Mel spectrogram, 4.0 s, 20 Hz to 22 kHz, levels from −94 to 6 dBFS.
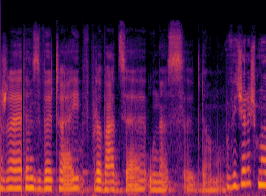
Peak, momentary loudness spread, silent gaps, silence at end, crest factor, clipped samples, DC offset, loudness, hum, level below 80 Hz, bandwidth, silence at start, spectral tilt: -10 dBFS; 9 LU; none; 0 s; 16 dB; under 0.1%; under 0.1%; -26 LUFS; none; -54 dBFS; 13.5 kHz; 0 s; -5 dB/octave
